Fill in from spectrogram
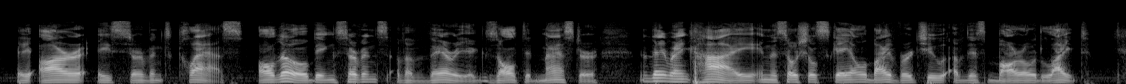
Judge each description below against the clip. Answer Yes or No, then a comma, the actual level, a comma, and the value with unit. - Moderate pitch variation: Yes, average, 3.0 semitones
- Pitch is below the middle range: Yes, low, 100 Hz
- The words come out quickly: No, average, 140 wpm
